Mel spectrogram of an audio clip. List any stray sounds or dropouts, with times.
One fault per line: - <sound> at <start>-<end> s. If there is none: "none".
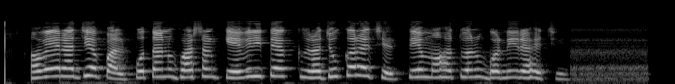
none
